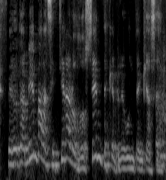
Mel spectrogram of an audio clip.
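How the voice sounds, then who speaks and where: Over noticeable background noise, a man speaks in a high pitch. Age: 60s. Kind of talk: interview conversation. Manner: hesitant, repeats words.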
